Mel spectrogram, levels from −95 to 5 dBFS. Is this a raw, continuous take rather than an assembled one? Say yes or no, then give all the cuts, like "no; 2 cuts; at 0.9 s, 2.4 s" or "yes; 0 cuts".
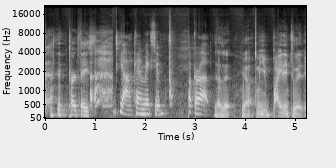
no; 2 cuts; at 1.3 s, 4.2 s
